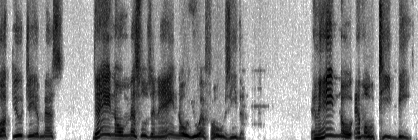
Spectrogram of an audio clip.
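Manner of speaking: put-on raspy, high, slow, drawn-out shouted outburst. Imitating a person who fell away, yelling in anger: imitating someone yelling. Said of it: "you gonna start yelling".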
